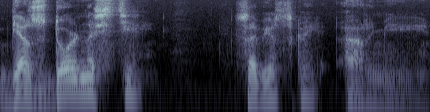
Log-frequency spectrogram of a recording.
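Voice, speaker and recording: Against a quiet background, a man speaks in a dark, mellow tone that is somewhat breathy. His pitch swings very widely. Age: 80s+. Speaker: radio announcer. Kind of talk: interview answer. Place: home room. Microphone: lapel.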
